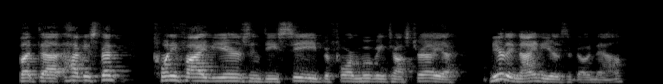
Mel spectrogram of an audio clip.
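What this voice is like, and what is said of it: American (Arizona) accent. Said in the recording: “there's a lot more Arizona in my accent than Australia”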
